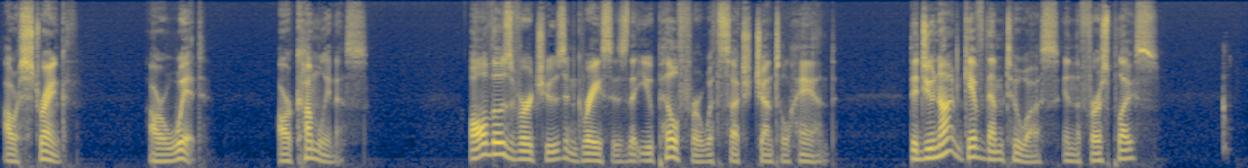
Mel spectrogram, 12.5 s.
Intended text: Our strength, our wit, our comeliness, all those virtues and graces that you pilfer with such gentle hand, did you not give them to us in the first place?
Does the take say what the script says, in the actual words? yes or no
yes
